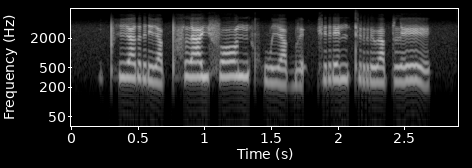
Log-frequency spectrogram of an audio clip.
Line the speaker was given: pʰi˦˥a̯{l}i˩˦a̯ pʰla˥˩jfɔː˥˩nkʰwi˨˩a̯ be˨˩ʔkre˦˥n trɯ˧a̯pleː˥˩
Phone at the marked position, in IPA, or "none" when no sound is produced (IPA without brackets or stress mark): r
